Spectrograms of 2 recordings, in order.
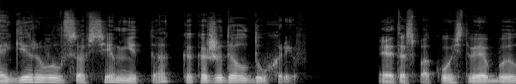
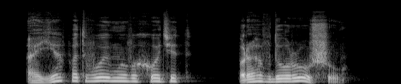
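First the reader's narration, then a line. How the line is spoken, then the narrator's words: Completely calm question. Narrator (Russian): совершенно спокойно поинтересовался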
